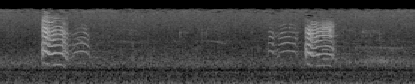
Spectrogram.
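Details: Mottled ducks courting with head-bobbing before mating at a borrow pit in Largo, Florida; two short bursts of clustered nasal calls about two and a half seconds apart, with a constant low background rumble.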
